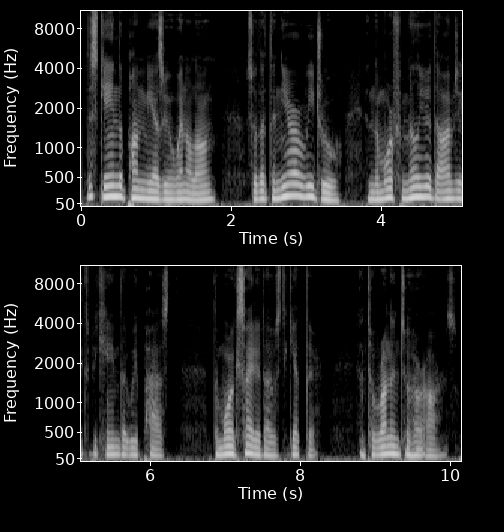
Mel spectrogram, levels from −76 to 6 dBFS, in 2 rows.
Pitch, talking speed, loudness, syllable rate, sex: 130 Hz, 220 wpm, -17 LUFS, 6.2 syllables/s, male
